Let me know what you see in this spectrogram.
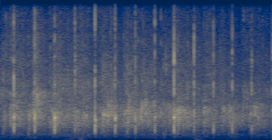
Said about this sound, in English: Yes, that's correct. Round of applause. Good job.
